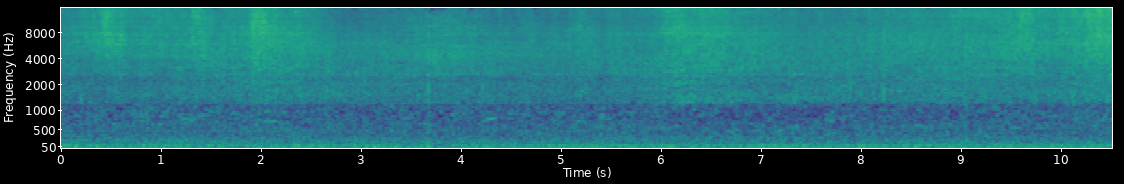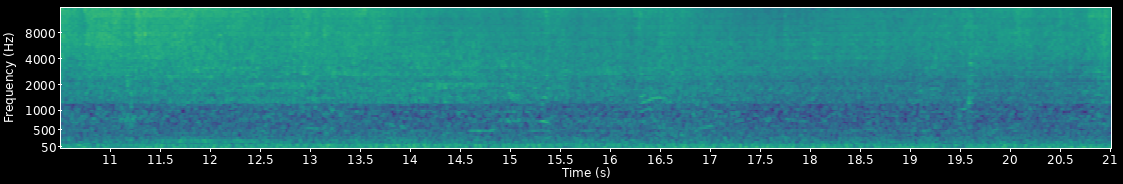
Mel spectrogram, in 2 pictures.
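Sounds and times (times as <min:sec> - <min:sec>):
faint distant voices: 0:00.0 - 0:21.0
traffic rumble: 0:00.0 - 0:21.0
wind: 0:00.0 - 0:21.0.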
